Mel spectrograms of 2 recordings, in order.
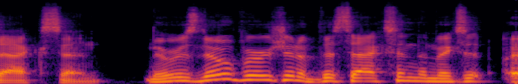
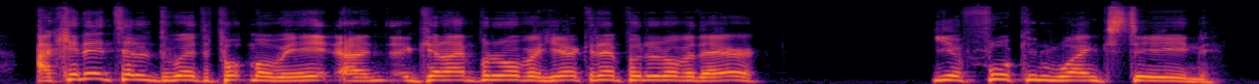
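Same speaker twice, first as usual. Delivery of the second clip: full put-on Scottish accent, pitched up; 6 semitones higher than usual. Showing how a Scottish accent sounds: imitating a Scottish accent. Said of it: "Scottish, it's like".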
